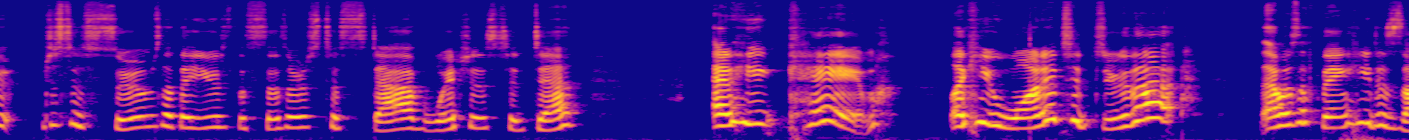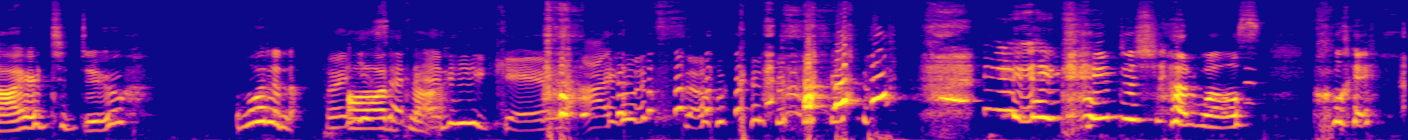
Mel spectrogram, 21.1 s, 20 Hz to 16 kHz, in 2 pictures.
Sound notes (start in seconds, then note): 14.6 laughing; 18.6 both laughing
